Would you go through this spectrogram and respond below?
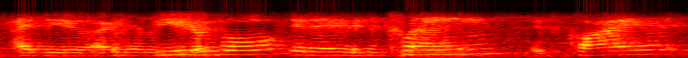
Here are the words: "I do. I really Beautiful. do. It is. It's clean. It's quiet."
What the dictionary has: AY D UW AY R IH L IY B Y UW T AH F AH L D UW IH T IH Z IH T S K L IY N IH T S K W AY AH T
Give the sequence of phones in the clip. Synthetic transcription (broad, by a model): AY D UW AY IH IY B Y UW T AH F L IH T IH Z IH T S K L IY N IH T S K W AY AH T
